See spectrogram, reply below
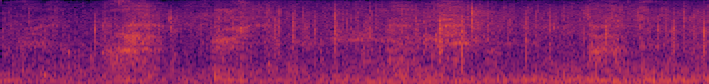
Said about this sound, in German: Hört doch! Es fängt an zu regnen!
